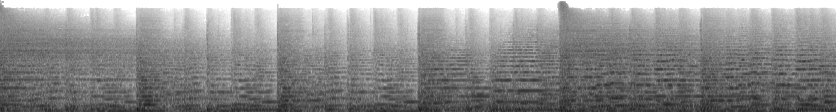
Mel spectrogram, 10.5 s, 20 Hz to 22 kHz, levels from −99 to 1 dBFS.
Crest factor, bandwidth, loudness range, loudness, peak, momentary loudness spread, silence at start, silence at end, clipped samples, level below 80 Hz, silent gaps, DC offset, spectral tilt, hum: 14 dB; 16 kHz; 4 LU; -19 LUFS; -4 dBFS; 6 LU; 0 s; 0 s; under 0.1%; -26 dBFS; none; under 0.1%; -6 dB/octave; none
